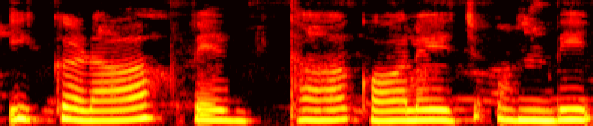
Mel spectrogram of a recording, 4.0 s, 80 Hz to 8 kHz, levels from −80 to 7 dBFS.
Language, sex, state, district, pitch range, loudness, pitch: Telugu, female, Andhra Pradesh, Sri Satya Sai, 230-255 Hz, -14 LUFS, 235 Hz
